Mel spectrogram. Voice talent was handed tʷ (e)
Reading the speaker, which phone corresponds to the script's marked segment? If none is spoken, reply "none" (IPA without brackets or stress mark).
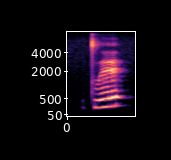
ɛ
